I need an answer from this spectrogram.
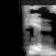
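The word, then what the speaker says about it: Thiện (单): Tôi tên là Thiện duy nhất, Thiện là từ đa âm, dùng làm họ thì đọc là Thiện, không phải là Đan trong đơn giản.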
